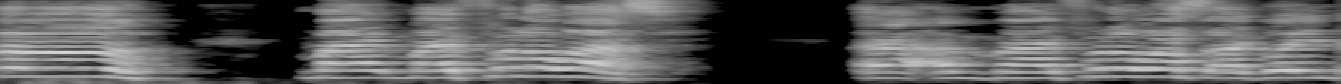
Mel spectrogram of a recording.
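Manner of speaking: mock, weepy, slow, tearful sobbing voice. Retelling how a follower cried on video: imitating someone crying. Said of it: "I saw one of them crying".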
